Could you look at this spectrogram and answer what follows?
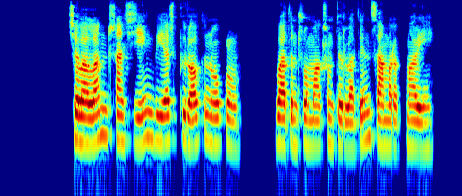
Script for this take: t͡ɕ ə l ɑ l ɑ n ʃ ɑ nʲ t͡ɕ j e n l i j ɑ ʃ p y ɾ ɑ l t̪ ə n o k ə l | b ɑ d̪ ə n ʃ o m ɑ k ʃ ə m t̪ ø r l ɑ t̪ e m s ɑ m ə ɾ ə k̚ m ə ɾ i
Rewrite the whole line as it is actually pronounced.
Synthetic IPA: t͡ɕ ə l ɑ l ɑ n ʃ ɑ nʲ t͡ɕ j e ŋ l i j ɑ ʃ p y ɾ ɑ l t̪ ə n o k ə l | β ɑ t̪ ə n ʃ o m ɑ k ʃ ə m t̪ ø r l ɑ t̪ e n s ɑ m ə ɾ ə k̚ m ɑ ɾ i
